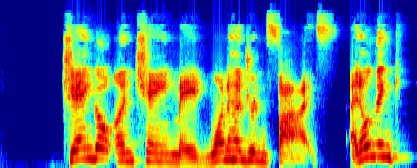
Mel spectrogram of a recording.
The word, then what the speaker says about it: Django: box office numbers for Django or Django because D is silent Unchained from uh what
